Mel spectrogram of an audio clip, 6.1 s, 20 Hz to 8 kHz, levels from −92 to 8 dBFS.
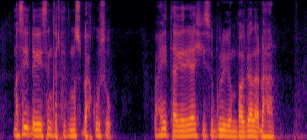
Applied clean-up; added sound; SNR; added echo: none; none; none; none.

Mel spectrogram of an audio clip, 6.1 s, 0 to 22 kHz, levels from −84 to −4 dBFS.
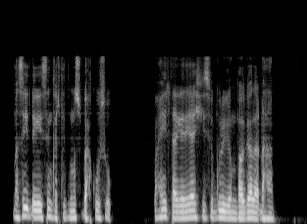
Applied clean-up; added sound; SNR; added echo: neural mask model DeepFilterNet 3.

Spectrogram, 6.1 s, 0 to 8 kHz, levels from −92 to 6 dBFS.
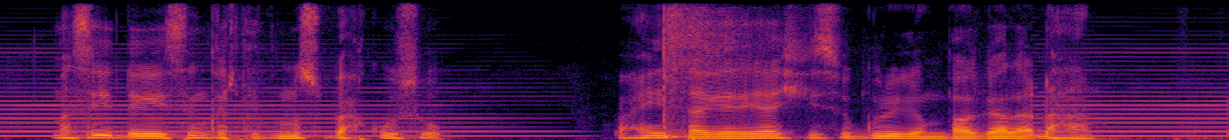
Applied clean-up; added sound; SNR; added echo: none; Wind instrument, woodwind instrument + Snare drum; 13 dB; none.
